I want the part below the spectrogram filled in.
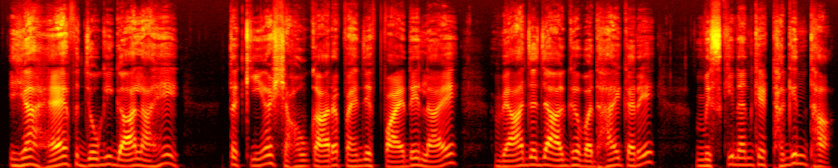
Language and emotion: Sindhi, disgusted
